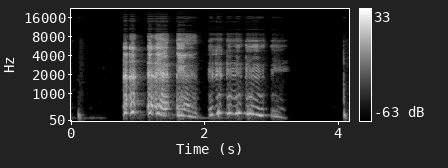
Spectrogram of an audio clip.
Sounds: Throat clearing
